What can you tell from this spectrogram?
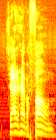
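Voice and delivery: usual speaking voice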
